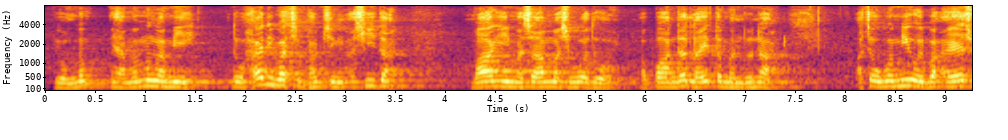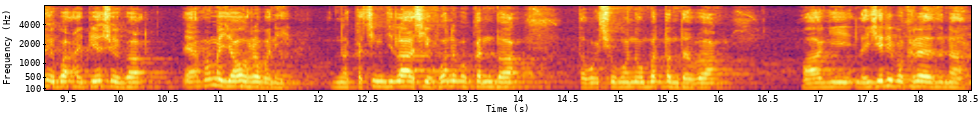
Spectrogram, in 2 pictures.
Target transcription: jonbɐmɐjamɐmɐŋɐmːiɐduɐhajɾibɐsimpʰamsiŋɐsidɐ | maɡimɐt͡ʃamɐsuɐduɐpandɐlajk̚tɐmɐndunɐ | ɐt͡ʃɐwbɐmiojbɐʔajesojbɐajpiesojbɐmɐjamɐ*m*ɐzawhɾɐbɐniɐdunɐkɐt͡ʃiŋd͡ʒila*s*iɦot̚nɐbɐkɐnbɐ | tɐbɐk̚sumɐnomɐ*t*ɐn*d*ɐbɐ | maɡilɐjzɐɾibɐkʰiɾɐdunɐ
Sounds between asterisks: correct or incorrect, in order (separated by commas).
correct, correct, correct, correct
